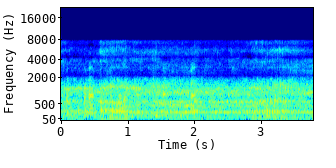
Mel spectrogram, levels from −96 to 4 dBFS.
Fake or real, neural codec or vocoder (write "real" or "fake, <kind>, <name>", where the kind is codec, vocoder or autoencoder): fake, codec, HILCodec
